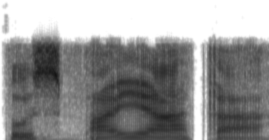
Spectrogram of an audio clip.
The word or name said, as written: Uspallata Pass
